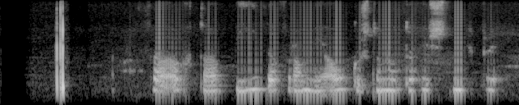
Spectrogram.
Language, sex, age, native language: Icelandic, female, 13, Icelandic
